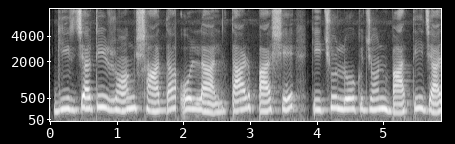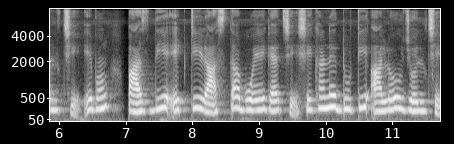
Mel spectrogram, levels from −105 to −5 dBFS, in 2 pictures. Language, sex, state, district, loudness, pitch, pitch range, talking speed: Bengali, female, West Bengal, Jalpaiguri, -16 LUFS, 235 Hz, 205-260 Hz, 115 wpm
